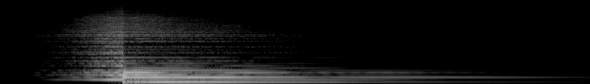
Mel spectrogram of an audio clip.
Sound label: Corporate Transition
